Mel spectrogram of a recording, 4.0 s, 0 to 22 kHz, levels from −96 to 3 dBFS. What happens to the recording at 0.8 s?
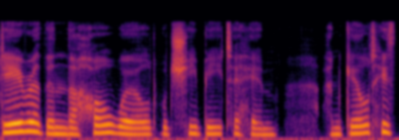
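Nothing goes wrong at 0.8 s; the speech continues intact through that moment.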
